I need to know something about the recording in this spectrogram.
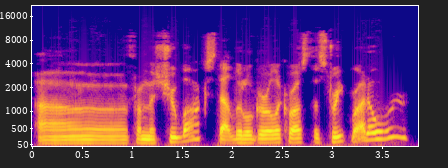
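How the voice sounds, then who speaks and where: A man's voice: on the low side, sing-song, moderate pace, gravelly, no echo. A man voicing a dim, friendly dog in a radio play, talking in a stammering, good-natured way in a dry studio. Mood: dopey.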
